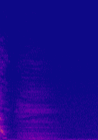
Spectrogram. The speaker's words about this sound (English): As I choke up, thinking about it. Excuse me. There you go. Live coughing.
